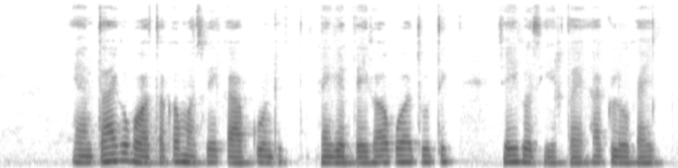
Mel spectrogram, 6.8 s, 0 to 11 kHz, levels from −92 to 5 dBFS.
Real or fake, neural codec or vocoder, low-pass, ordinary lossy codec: real; none; 9.9 kHz; none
